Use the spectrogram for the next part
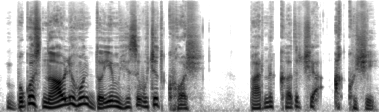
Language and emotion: Kashmiri, happy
